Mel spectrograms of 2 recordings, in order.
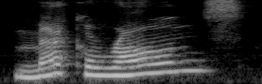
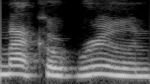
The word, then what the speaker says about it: macaron: out February 28 it's macarons macaron heaven and I'm not saying macaroon because a macaroon is the coconut version and it's spelled differently this is the French macaron the macaron cookies and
